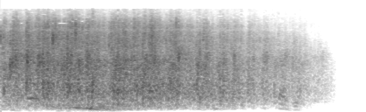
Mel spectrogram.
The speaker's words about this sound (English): Everyone, please give a round of applause to Ben Sasse.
